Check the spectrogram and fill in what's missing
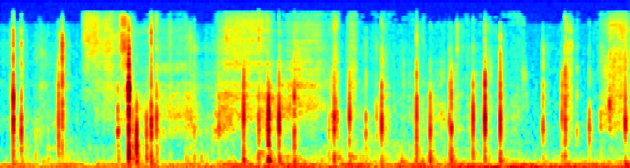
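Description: A full, soft plastic-film wipes pouch is squeezed and crinkled by fingers and scratched with long nails. It makes a quiet stream of dry, bright crackles and sharp scratchy ticks over a steady low hum.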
